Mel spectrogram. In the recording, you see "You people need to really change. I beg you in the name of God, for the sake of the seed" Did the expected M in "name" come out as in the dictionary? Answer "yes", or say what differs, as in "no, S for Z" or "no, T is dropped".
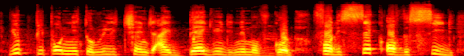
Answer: yes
